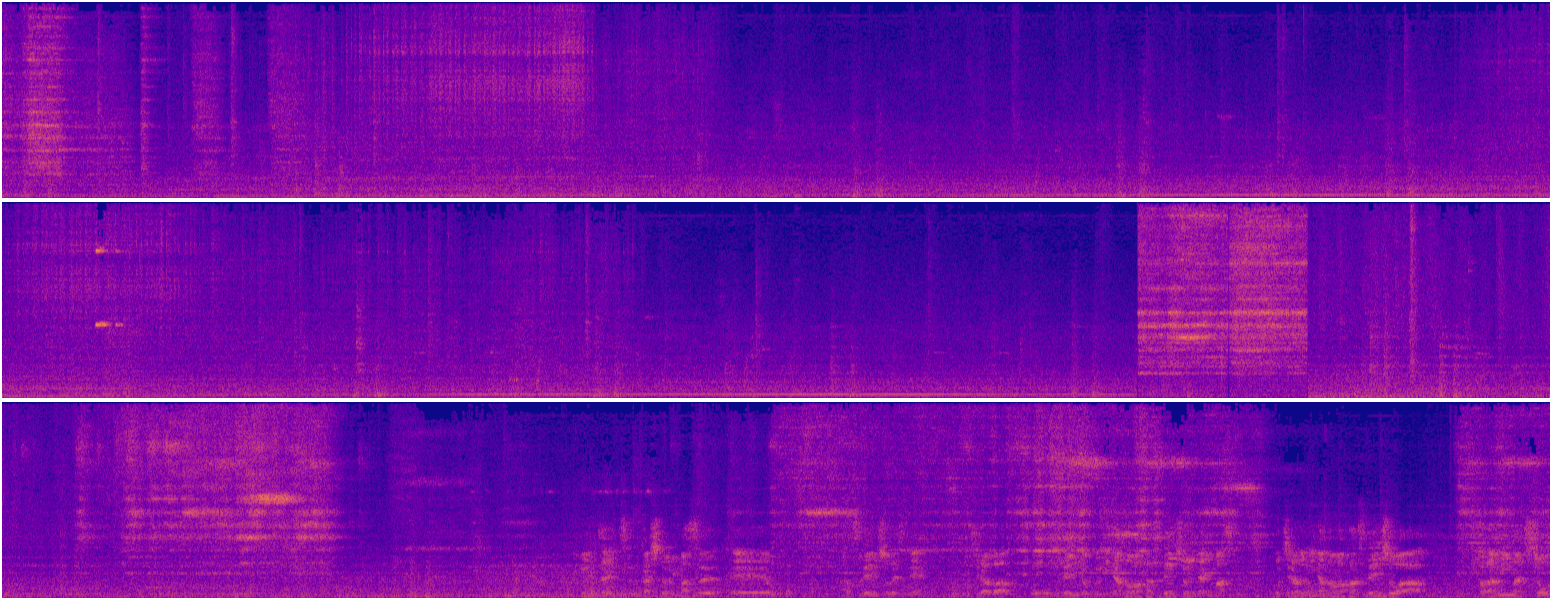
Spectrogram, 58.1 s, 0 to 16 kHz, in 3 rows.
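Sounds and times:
diesel railcar engine drone: 0.0 - 58.0.

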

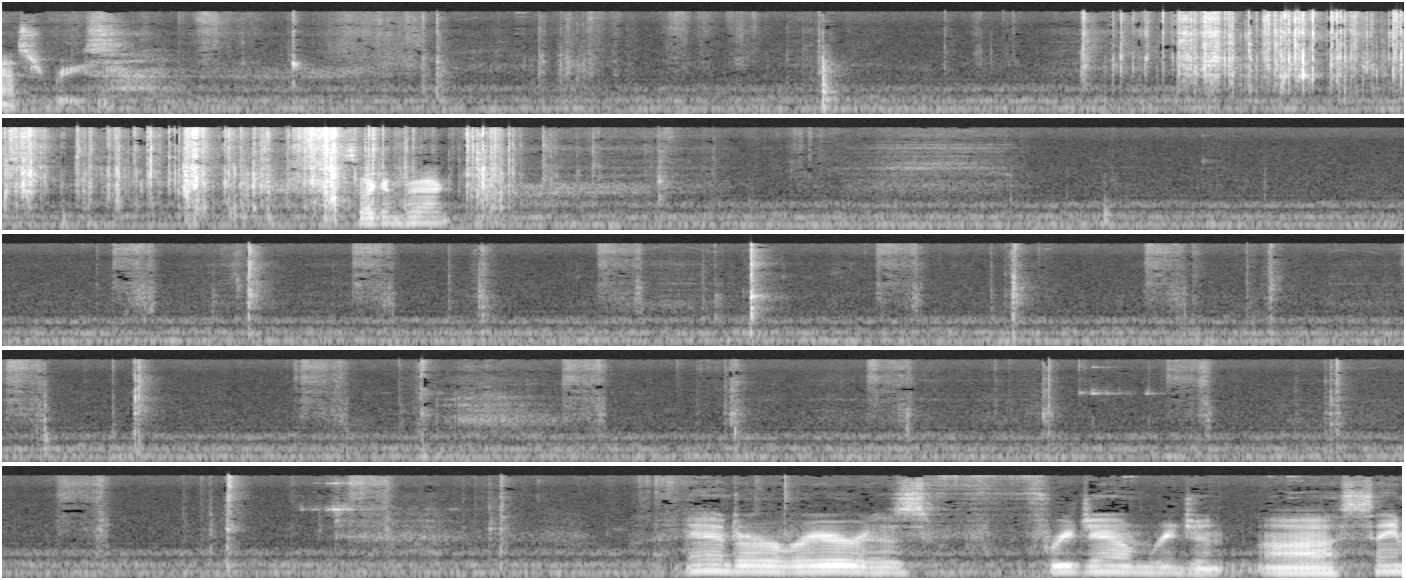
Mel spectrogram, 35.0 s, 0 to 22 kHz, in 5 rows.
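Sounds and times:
steady low hum: 0.0 - 35.0
cards being flicked: 18.5 - 19.2, 27.5 - 27.8, 28.4 - 29.3.

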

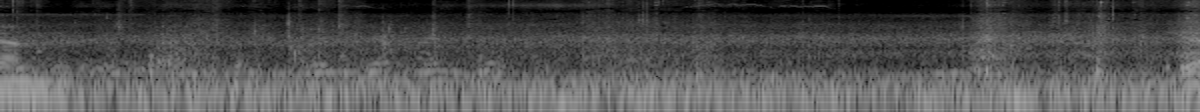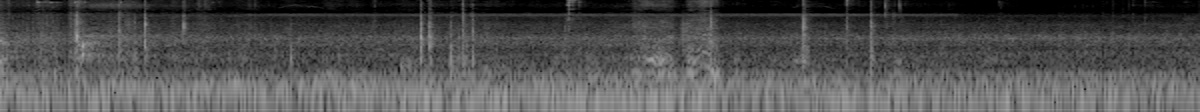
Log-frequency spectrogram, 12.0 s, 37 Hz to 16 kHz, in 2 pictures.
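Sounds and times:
steady low rumble: 0.0 - 12.0
bag clicks and rustles: 4.8 - 10.7.

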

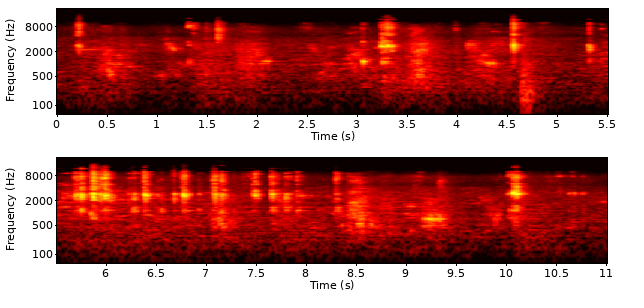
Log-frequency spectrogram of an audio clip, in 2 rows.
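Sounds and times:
metal cup clicking and tapping: 3.0 - 3.4, 5.3 - 8.4, 10.0 - 10.8.

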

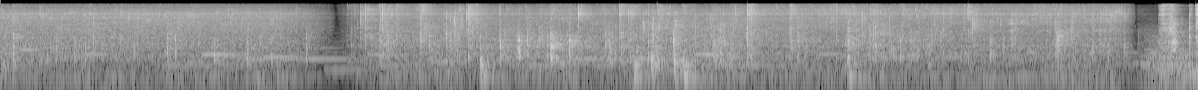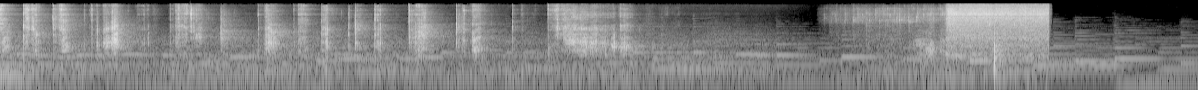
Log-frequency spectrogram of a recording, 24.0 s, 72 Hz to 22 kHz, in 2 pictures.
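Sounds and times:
hot oil sizzling in a wok: 0.0 - 12.6, 20.3 - 22.5
pestle grinding in stone mortar: 11.6 - 18.5.

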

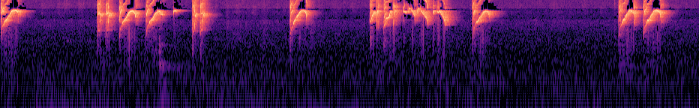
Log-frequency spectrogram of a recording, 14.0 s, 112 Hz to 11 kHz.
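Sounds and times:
bird chirping: 0.0 - 0.6, 1.9 - 4.4, 5.8 - 6.4, 7.4 - 10.1, 12.4 - 13.5.

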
